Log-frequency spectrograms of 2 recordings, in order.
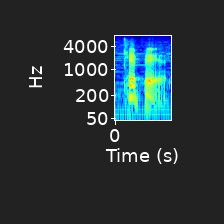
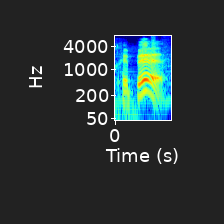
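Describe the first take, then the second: First: It begins with a plain, hard K sound. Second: It begins with a rough, throaty kh sound. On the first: The speaker calls it wrong. "a lot of people pronounce it like a K" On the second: The speaker calls it right. "the Kh is a bit difficult to pronounce"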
